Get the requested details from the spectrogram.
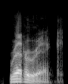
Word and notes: rhetoric: American English

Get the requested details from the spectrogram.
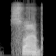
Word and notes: slab: British English

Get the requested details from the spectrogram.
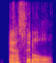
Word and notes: acetal: American English

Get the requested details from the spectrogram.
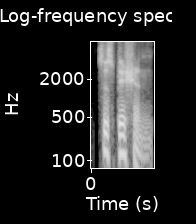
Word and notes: suspicion: American English

